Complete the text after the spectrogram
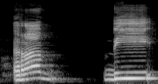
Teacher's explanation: Ada jeda ada karena dia syiddah ada jeda. Jadi ro ke huruf ba sukun yang bertasdid ini ada jeda.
